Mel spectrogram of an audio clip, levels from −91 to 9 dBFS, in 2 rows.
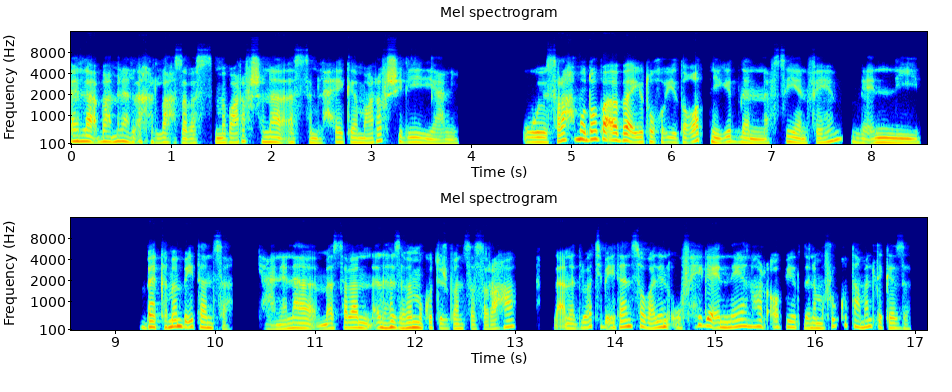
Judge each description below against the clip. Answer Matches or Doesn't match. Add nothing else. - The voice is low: Doesn't match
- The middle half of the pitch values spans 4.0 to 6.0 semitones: Matches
